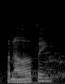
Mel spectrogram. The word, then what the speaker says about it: Penelope: is that short for penelope officially yes but i never can be bothered with all four syllables of it penelope sounds a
